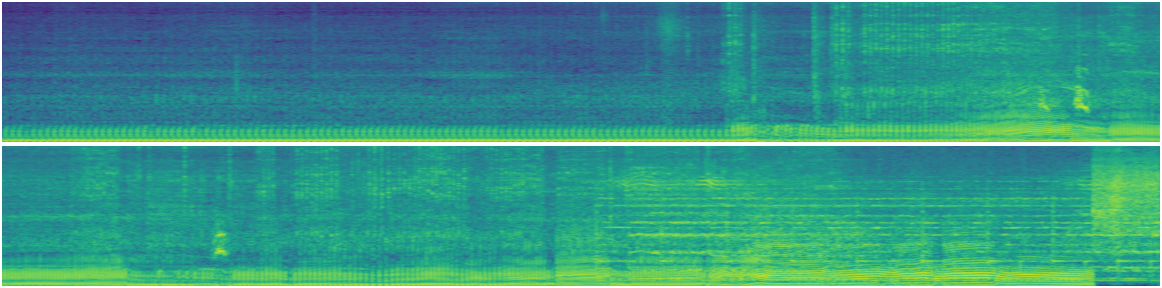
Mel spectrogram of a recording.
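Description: Pit bike engine idling steadily, then revving up and down repeatedly from about seven seconds in as the bike rides off.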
